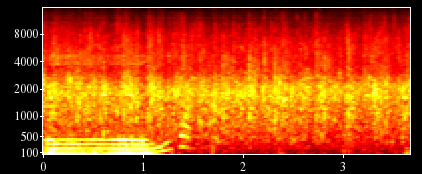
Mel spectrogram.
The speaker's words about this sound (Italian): questi applausi sono per il dottore che si meritano tutti e anche per noi che ci rimeritiamo altrettanto questi applausi.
